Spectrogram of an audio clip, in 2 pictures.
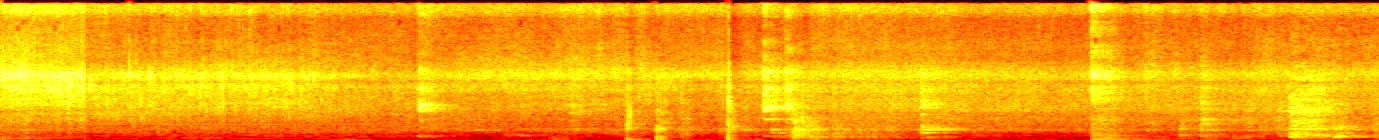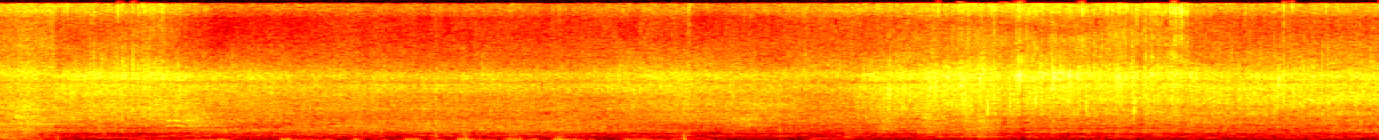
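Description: A wooden spatula scrapes and stirs food in a metal pot.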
